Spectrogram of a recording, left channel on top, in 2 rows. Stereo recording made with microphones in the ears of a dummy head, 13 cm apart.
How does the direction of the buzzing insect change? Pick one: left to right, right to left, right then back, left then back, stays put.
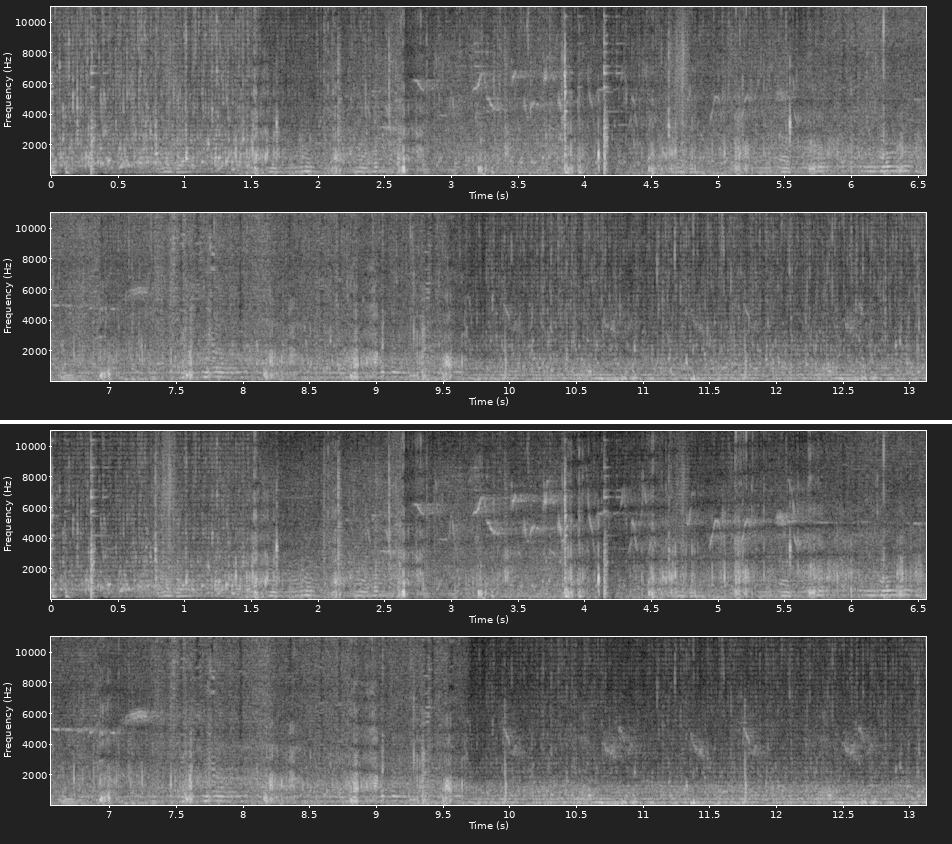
left then back.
